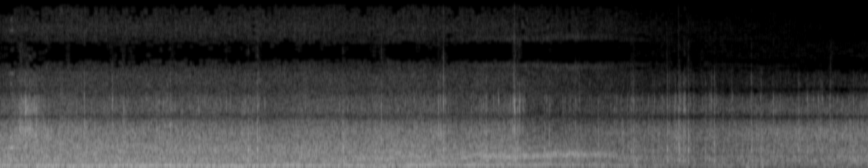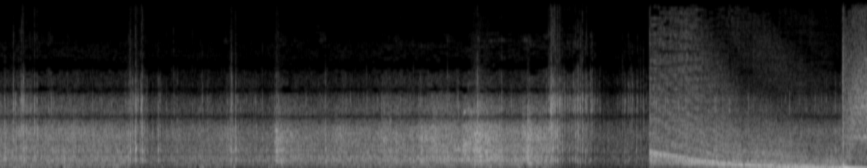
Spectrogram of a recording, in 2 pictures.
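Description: Steady rushing, crackling wind and rolling noise on a bicycle-mounted camera's microphone while riding. Near the end a falling electronic sweep cuts in.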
